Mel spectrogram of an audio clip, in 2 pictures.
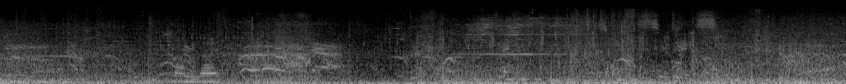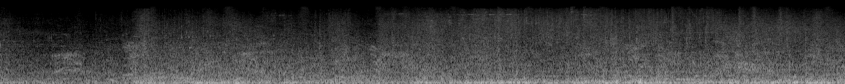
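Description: Magic attacks crackle and boom in a fast game battle.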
